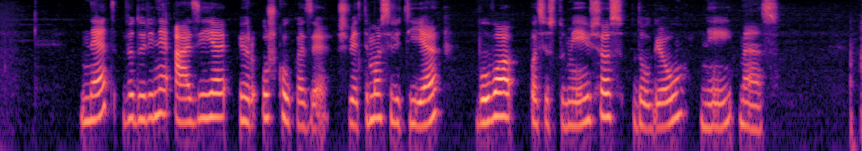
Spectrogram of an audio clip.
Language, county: Lithuanian, Kaunas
